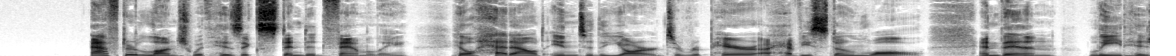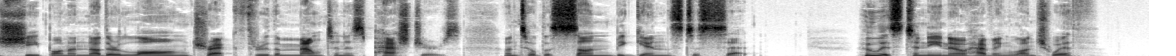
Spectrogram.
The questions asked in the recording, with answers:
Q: Who is Tonino having lunch with?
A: He's having lunch with his extended family.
